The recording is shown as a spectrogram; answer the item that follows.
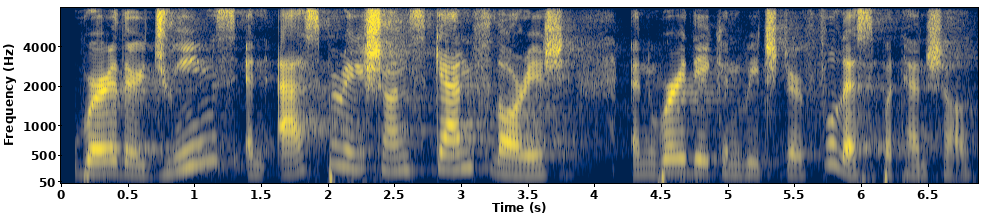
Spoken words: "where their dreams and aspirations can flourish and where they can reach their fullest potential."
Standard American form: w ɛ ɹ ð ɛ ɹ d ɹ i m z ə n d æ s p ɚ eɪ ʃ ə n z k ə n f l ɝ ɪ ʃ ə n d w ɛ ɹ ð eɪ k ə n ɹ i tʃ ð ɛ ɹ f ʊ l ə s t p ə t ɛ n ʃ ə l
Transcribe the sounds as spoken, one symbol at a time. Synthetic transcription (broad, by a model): w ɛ ɹ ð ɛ ɹ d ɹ i m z ə n d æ s p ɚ eɪ ʃ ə n s k ə n f l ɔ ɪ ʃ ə n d w ɛ ɹ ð eɪ k ə n ɹ i tʃ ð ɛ ɹ f ʊ l ə s t p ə t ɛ n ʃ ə l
